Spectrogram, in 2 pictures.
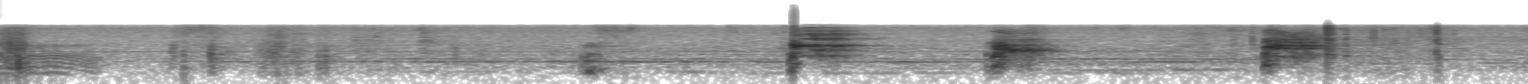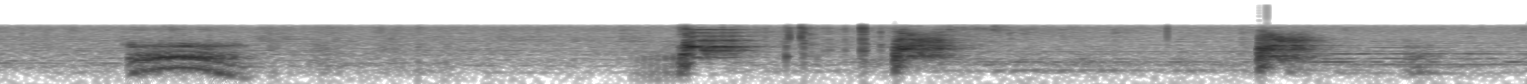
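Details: Peanut the Chihuahua arguing with the camera gives sharp, separate barks every one to two seconds, with one drawn-out, rising-and-falling yowl in the middle, over low background sound.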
